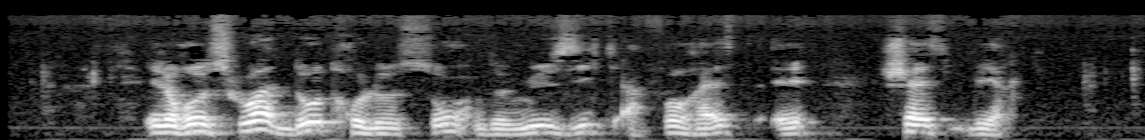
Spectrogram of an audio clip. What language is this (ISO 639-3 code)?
fra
